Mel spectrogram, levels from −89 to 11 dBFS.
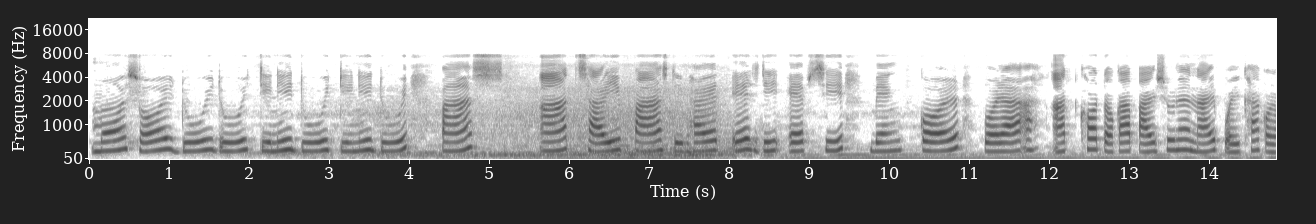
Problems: background sounds at intervals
